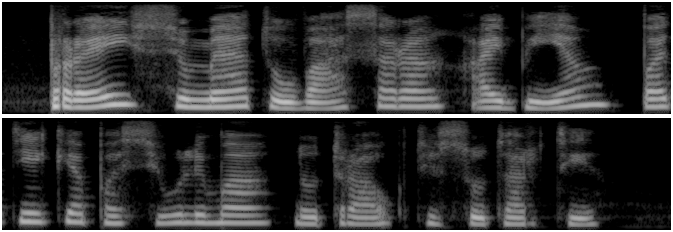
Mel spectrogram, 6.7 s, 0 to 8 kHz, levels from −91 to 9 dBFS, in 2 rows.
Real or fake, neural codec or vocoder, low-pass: fake; codec, 16 kHz in and 24 kHz out, 1 kbps, XY-Tokenizer; 7.2 kHz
